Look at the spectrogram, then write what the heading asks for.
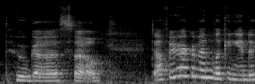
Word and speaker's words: Hygge: This is the little book of, it's pronounced Hygge, I believe. I googled it because I was saying it so incorrectly. It's Hygge.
